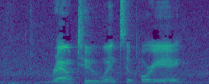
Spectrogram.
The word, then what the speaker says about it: Poirier: Poirier, yeah.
